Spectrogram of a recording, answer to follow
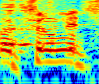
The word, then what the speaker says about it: Petit Le Mans: And Petit Le Mans. So I know the track. That's good. That's how you pronounce it?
